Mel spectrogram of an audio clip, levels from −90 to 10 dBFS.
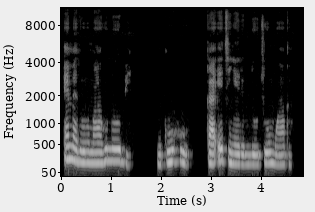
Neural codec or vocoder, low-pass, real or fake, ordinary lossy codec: none; none; real; none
